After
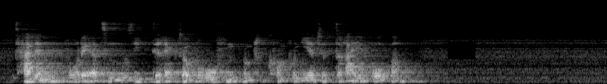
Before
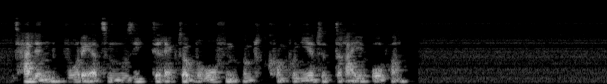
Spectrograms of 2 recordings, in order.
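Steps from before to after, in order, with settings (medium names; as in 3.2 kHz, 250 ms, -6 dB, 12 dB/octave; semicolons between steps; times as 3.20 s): treble shelf 3.6 kHz -11 dB; reverberation RT60 1.2 s, pre-delay 5 ms, DRR 5.5 dB; spectral selection erased 4.47–4.75 s, 1.2–2.8 kHz; low-pass 5.3 kHz 12 dB/octave; trim +4 dB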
